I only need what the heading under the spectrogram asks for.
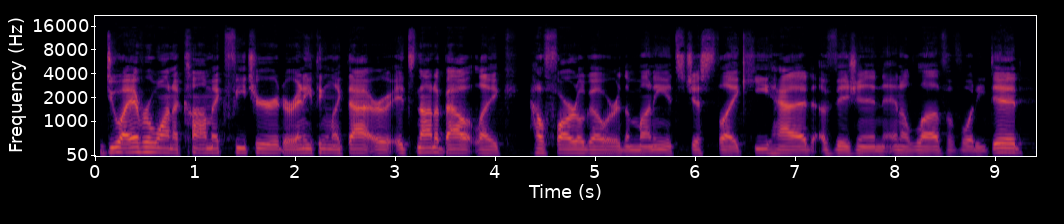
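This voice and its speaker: Male podcast guest, conversational, lowish voice with a bright, punchy edge. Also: steady tone, moderate pace, few pauses. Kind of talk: casual podcast chat.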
